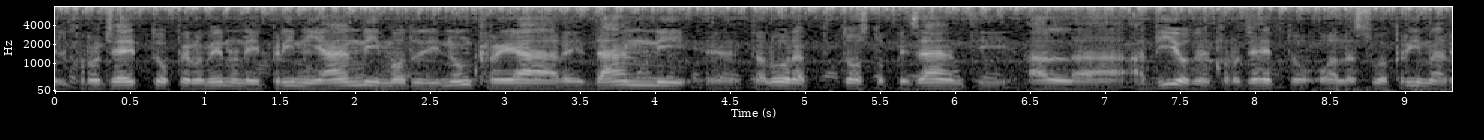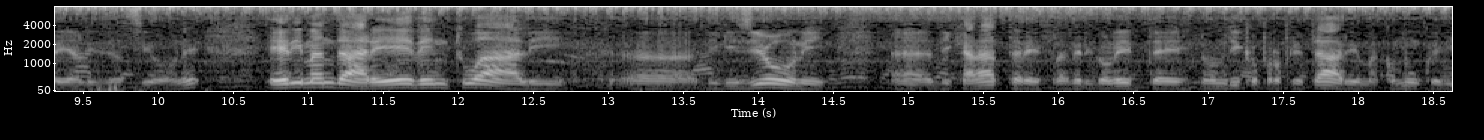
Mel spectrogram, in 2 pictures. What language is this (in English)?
Italian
